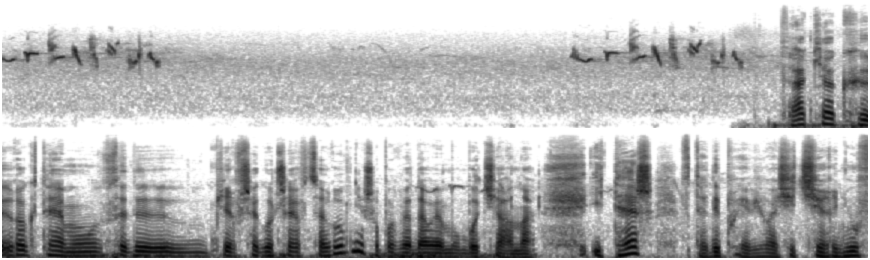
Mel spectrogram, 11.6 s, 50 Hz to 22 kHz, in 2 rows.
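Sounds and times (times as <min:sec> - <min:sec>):
faint outdoor hiss: 0:00.0 - 0:11.5
Eurasian skylark singing: 0:04.9 - 0:11.5
speech: 0:05.2 - 0:11.5.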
